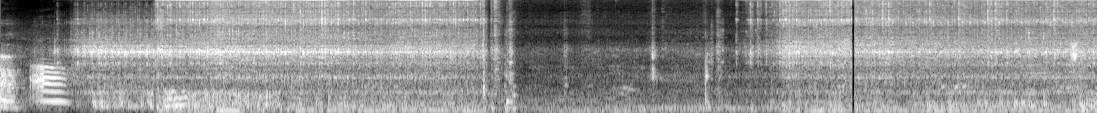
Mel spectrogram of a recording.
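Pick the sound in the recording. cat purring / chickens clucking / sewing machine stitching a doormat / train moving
sewing machine stitching a doormat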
